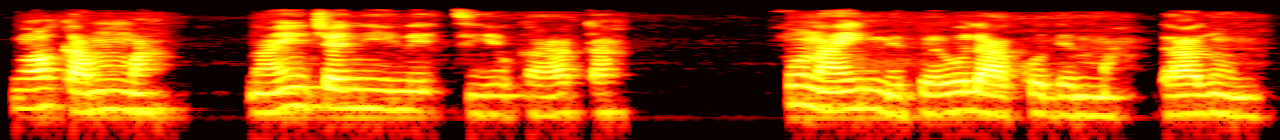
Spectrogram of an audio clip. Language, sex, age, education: Igbo, female, 15-29, secondary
